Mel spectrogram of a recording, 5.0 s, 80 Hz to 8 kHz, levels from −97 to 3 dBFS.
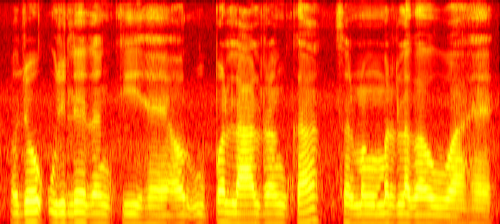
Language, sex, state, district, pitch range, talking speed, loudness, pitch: Hindi, male, Uttar Pradesh, Lalitpur, 110-120 Hz, 180 wpm, -18 LUFS, 115 Hz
